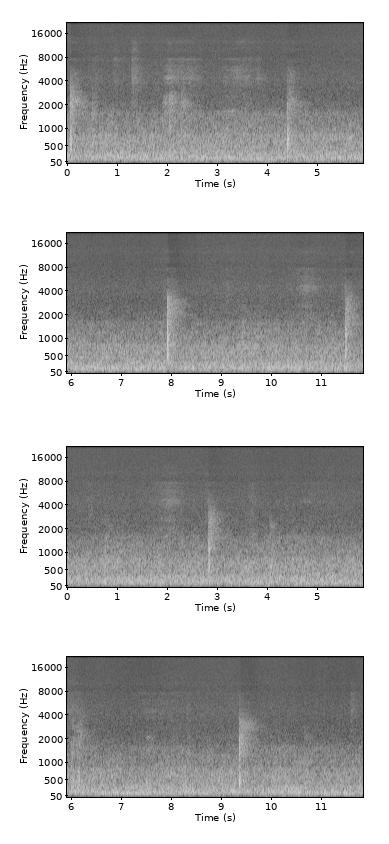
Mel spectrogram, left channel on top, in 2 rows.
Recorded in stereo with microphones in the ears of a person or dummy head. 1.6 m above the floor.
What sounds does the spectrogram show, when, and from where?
Only background noise.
